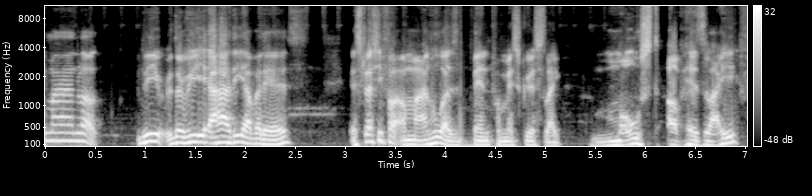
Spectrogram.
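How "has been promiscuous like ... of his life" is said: normal talking voice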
